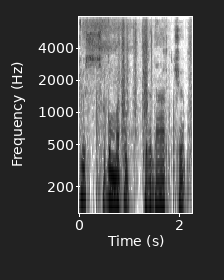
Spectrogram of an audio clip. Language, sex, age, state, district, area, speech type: Kashmiri, male, 45-60, Jammu and Kashmir, Budgam, urban, spontaneous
